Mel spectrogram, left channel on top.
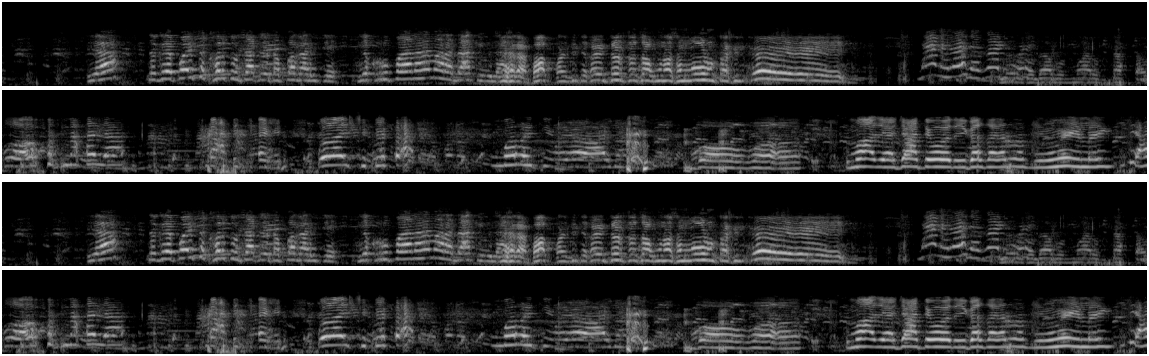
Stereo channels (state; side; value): identical; both; correlation 1.00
